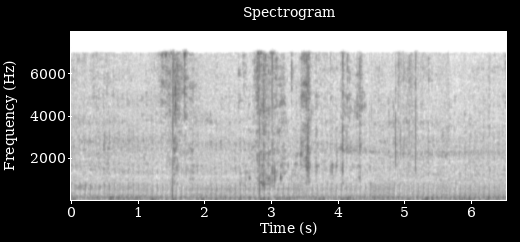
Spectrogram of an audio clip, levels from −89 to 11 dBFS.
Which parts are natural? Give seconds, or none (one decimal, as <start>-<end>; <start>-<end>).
0.0-6.5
